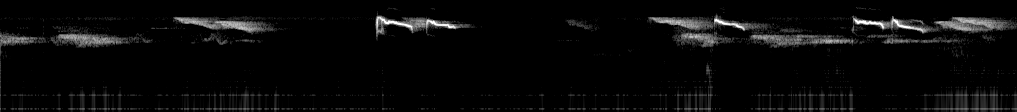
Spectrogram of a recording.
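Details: Oriental white-eye, buxtoni race, in ngalas-style song used as a lure for other white-eyes. Soft twitters, then two bursts of thin, high, falling whistled notes, with a faint low rumble behind.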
